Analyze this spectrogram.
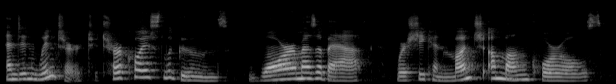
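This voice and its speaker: A woman with a fairly high-pitched voice reads a children's nonfiction picture book aloud. She sounds like a teacher, using an expressive, deliberate storytelling style.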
